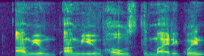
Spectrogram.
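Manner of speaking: very deep, low show-host voice. Retelling Quinn's podcast intro: imitating Quinn. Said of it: "And then he's like".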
